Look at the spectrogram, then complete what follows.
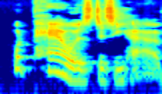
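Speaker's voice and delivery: ordinary delivery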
